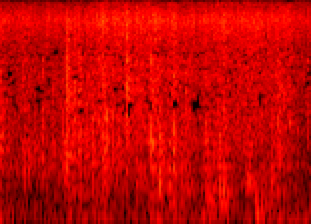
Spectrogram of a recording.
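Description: A steady, crackly rustle with small clicks, the sound of makeup items being handled and rummaged through.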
